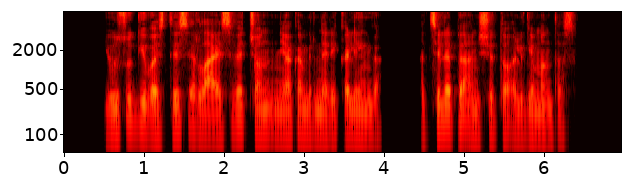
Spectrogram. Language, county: Lithuanian, Kaunas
